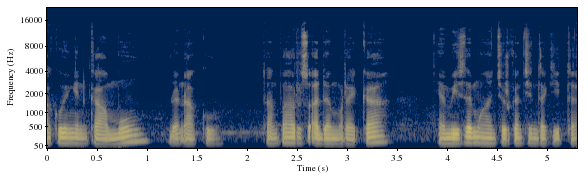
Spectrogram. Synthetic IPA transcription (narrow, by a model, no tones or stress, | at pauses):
akuiŋɪnkamu | danʔaku | t̪anpaɦaɾʊsa̰daməɾeka | jaŋbisaməŋɦaɲt͡ʃʊrkant͡ʃint̪akit̪a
